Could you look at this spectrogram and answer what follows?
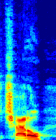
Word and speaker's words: chattel: law defines slaves as chattel if you look at chattel it's cattle with an h i know it's spelled differently but that's the easy way to remember it chattel human cattle and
